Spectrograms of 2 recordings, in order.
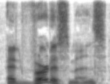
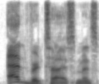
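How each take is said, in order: First: The stress falls on a later syllable. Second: The stress is on the first syllable. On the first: Some people say it this way. "Some people pronounce this word" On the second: This is the speaker's own way of saying it. "I say advertisements myself with the accent on the first syllable"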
